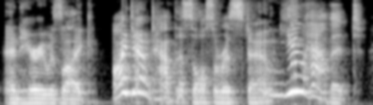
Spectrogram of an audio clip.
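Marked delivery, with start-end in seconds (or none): 1.1-3.6 put-on high-pitched, defensive boy's retort; indignant protest. Harry denying he has the stone, high indignant protest. Harry argues back at Voldemort.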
